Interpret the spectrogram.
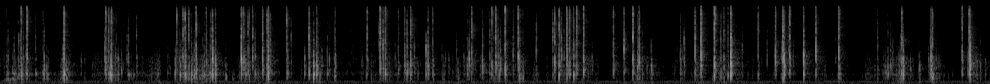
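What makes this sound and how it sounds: A full paper fusilli bag with a plastic window lies flat while fingertips and nails press and scratch across it. Rapid bright crinkles and crackly scratches come in short, sharp bursts with almost no low end and no ringing, leaving a dense, papery rustle throughout.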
